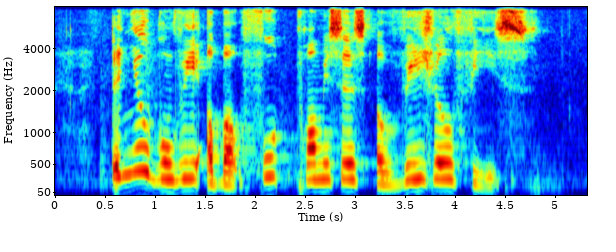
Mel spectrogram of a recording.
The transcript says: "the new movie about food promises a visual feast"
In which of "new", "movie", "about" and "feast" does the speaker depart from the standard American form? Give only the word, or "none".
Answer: feast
